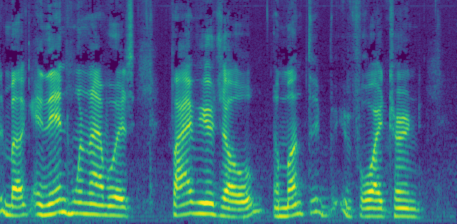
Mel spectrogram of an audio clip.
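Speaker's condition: Hemorrhagic stroke; hemorrhagic stroke in basal ganglia, not a clot, right side of body paralyzed; talks funny, voice stressed tonight, speaks slowly and deliberately to be understood, daughter Stacy helps

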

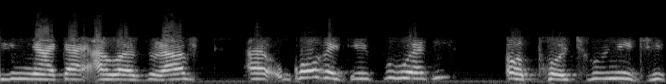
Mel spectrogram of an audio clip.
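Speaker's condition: Cerebral palsy; affects speech

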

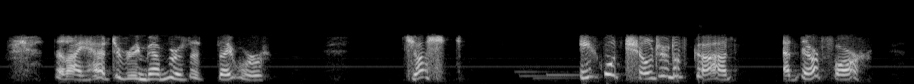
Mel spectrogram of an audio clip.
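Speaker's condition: Parkinson's disease; developed after stroke and its aftermath, causes tremors, wrote book with one finger; age 90

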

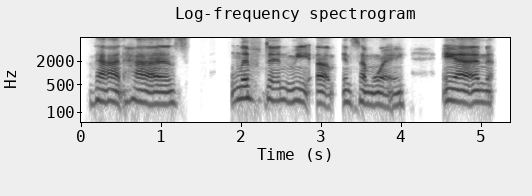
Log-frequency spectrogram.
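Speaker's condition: ALS, slow progressing

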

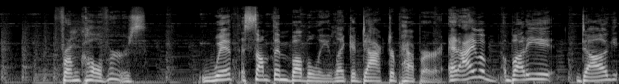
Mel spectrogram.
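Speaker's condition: No condition

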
